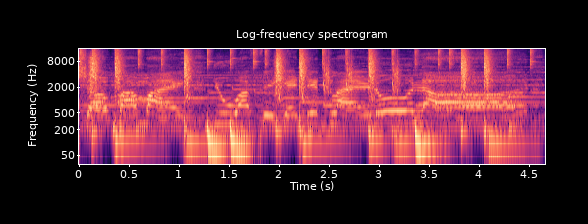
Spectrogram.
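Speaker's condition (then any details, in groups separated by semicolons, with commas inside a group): No condition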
